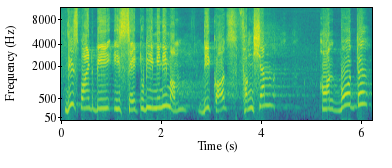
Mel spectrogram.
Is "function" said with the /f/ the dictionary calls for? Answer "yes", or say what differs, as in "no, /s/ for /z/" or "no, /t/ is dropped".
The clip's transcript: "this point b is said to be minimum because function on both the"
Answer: yes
